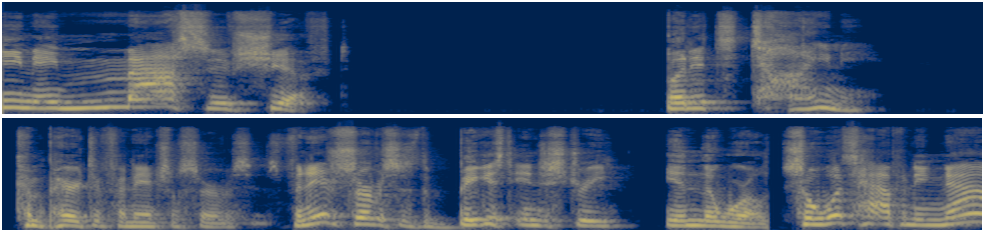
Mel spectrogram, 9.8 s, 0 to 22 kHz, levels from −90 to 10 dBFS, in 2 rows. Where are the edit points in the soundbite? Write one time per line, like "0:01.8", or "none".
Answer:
0:08.8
